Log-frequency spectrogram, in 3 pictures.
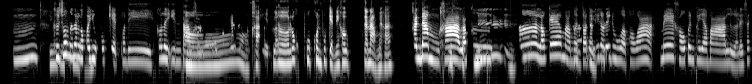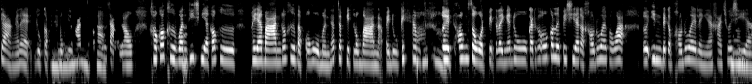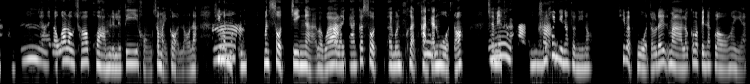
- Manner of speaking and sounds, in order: static; distorted speech; drawn out: "อ๋อ"; chuckle; other background noise; tapping; laughing while speaking: "แก้ม"; in English: "Reality"; mechanical hum
- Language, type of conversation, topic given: Thai, unstructured, คุณมีนักร้องหรือนักแสดงคนโปรดไหม?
